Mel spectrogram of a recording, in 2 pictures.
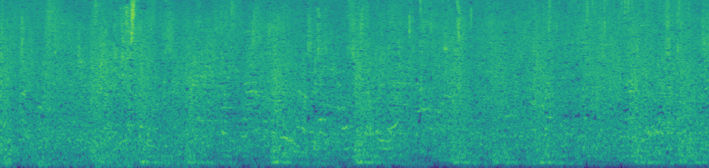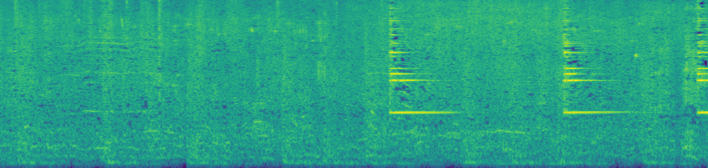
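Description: A crowd murmurs and chatters nearby, outdoors.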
